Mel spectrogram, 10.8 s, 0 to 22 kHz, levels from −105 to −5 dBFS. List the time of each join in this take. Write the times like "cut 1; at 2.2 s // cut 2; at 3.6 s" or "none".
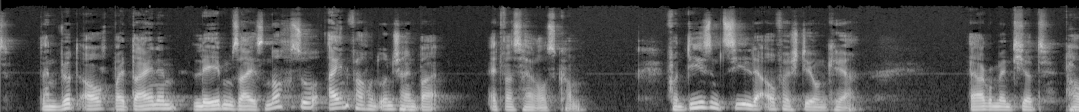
none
